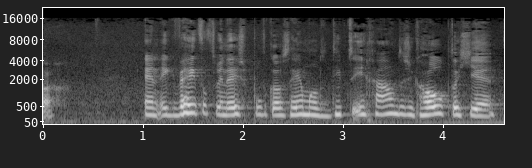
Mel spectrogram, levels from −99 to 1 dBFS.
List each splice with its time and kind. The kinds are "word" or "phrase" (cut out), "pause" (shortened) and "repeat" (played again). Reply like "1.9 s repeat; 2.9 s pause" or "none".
none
